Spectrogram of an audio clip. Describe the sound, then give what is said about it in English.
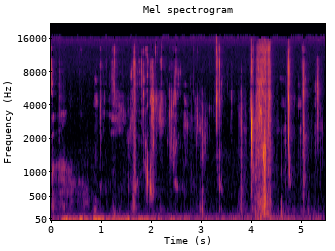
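Crunchy, wet chewing of berries: many irregular bite and crunch clicks with soft mastication between them and one louder crunching burst near the end, with no talk. “That sounded like you were really eating berries. Yeah. I'm eating berries.”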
